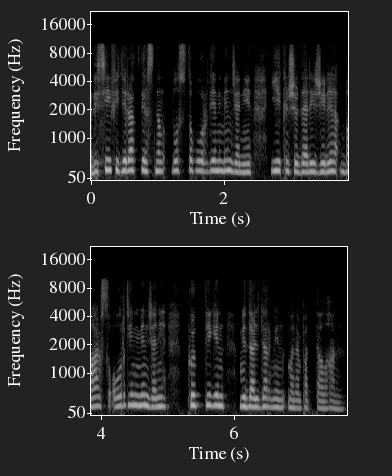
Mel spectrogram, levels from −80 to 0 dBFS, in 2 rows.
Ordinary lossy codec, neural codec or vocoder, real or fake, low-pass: none; codec, 16 kHz in and 24 kHz out, 0.8 kbps, FocalCodec, streaming, 65536 codes; fake; 9.9 kHz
